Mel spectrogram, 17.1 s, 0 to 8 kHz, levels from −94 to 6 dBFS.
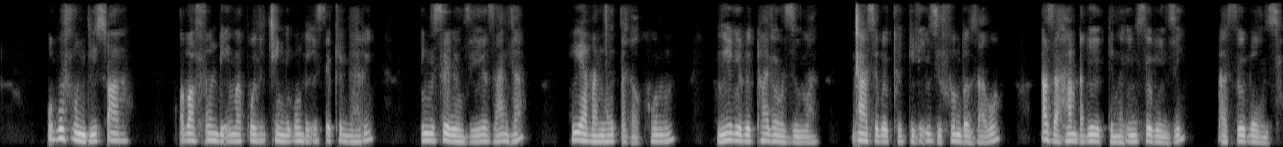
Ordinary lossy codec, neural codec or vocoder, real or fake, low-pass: AAC, 32 kbps; codec, 16 kHz, 1 kbps, FreqCodec, larger model; fake; 7.2 kHz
